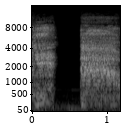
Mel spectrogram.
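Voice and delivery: put-on witchy voice. Acting out a voice that suddenly kicks in while touring a house: witchy voice. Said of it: "that fucking witchy voice kicks in".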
